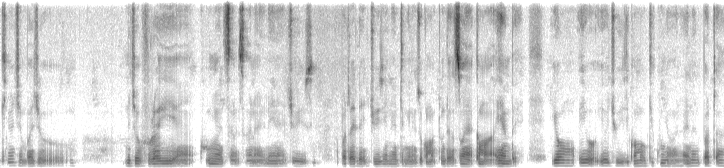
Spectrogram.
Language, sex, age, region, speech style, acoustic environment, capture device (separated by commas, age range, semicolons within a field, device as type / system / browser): Swahili, male, 25-34, Kenya, anxious, nature, mobile / Linux / Chrome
